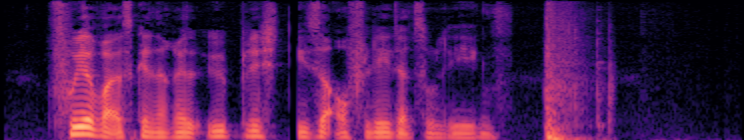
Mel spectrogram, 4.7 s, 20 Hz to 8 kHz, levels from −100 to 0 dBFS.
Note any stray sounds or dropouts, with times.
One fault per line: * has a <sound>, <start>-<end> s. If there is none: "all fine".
* has a dropout, 1.8-1.9 s
* has a thud, 3.4-3.9 s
